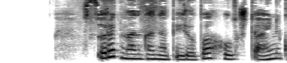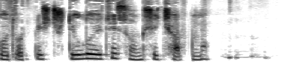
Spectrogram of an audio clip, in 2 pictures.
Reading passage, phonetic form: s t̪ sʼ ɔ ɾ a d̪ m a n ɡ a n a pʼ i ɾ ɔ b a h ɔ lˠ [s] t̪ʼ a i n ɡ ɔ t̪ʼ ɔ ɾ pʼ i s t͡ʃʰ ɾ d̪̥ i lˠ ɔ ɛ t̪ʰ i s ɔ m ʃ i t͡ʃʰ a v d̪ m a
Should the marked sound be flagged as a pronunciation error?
yes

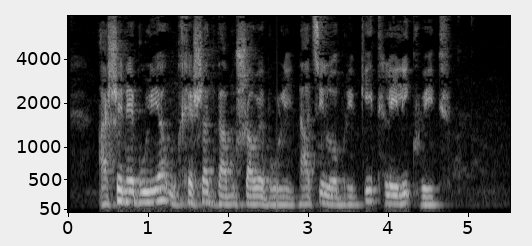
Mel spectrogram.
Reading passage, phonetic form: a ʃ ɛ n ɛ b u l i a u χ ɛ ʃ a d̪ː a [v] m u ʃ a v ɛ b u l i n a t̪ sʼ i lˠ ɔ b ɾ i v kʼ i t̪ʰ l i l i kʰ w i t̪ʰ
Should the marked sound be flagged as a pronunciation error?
yes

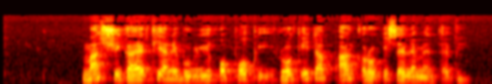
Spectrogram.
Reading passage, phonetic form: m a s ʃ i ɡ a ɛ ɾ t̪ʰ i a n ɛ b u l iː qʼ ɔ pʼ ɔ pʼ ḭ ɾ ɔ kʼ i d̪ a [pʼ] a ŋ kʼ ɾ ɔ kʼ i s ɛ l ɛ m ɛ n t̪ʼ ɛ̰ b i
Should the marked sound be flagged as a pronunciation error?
no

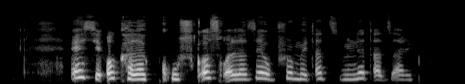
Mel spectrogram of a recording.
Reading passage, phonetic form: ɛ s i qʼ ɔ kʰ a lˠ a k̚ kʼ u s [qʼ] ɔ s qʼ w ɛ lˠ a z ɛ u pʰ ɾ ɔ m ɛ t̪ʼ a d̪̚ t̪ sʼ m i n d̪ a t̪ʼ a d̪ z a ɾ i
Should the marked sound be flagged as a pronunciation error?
yes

